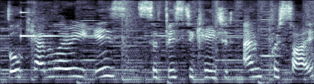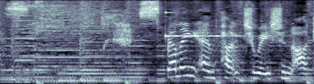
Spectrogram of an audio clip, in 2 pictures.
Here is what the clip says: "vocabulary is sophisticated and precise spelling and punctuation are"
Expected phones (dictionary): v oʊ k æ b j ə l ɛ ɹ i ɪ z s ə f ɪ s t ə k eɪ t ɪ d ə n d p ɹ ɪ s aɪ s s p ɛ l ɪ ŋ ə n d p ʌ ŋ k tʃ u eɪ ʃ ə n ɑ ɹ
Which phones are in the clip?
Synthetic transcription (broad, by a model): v oʊ k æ b j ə l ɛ ɹ i ɪ z s ə f ɪ s t ə k eɪ t ɪ d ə n p ɹ ɪ s aɪ s s p ɛ l ɪ ŋ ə n p ʌ ŋ k tʃ u eɪ ʃ ə n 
